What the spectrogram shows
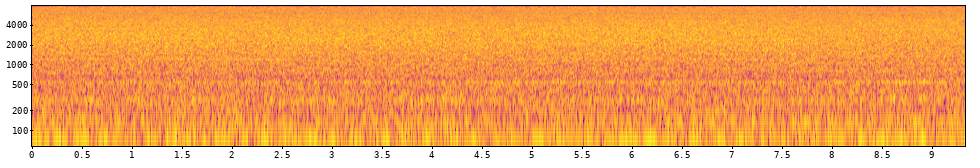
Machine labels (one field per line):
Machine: fan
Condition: normal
